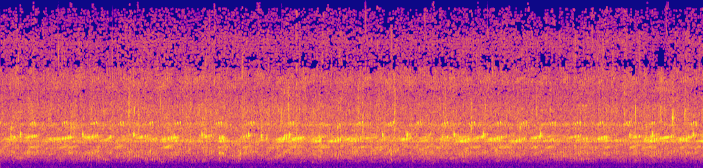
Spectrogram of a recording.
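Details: Many frogs croaking together at a lake, their quick high-pitched chirps pulsing in an unbroken layered chorus over a soft, constant background hiss.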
